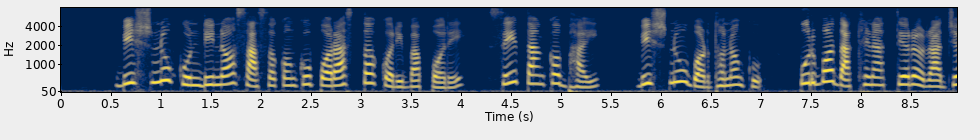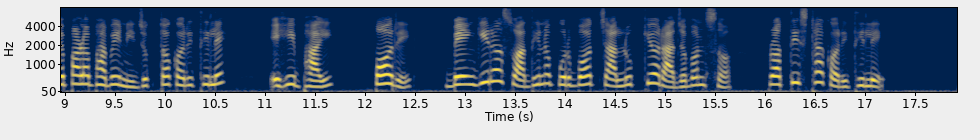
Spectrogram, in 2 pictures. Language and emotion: Odia, neutral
